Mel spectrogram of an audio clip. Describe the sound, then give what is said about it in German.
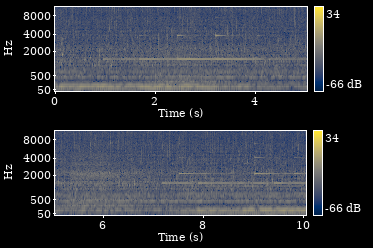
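Soft, continuous flowing water pours steadily without a break, fairly quiet and even throughout, with a faint sustained tonal drone humming underneath. “Niemand kann das Wasser aufhalten, wenn es fließt. Es fließt so, wie es will.”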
